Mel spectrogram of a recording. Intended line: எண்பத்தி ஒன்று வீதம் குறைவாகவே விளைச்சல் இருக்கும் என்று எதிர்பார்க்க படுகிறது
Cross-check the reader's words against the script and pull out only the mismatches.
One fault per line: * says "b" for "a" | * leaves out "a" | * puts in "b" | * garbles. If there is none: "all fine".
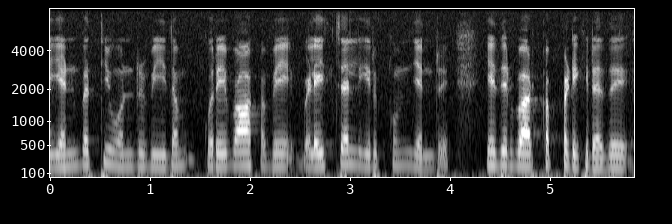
all fine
